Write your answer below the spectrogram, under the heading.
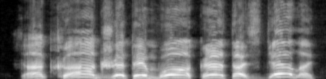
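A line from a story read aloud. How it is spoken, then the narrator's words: Thunderous question. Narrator (Russian): громовым голосом спросил Парнищев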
